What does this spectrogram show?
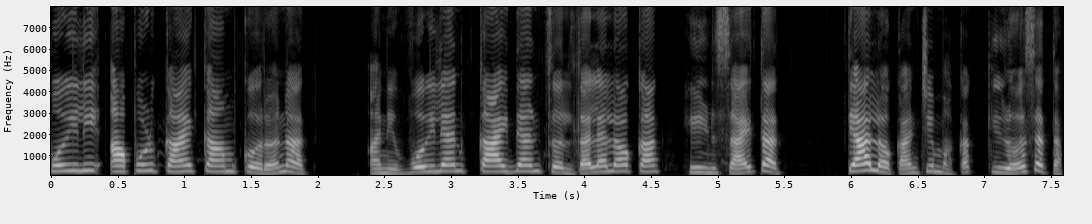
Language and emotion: Goan Konkani, disgusted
